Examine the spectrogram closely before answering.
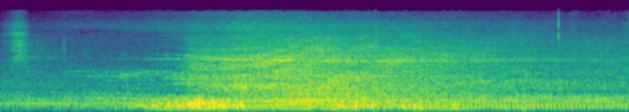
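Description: An engine passing by: it swells from about a second and a half in, is loudest for a couple of seconds, then slowly fades.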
